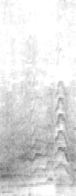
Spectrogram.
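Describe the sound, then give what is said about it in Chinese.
A Tyrannosaurus rex roar: one short, loud, harsh burst, raspy and screechy rather than deep, holding steady for under a second with no talking over it. “啊，这是一只暴龙的声音。”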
